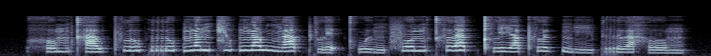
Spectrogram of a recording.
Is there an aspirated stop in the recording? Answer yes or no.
yes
